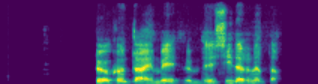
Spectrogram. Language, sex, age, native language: Icelandic, male, 40-49, Icelandic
